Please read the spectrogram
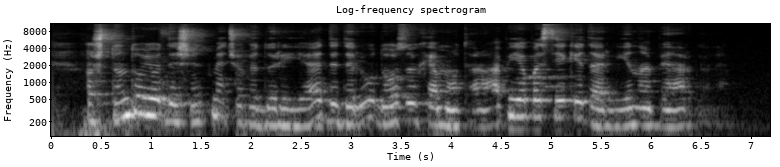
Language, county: Lithuanian, Marijampolė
